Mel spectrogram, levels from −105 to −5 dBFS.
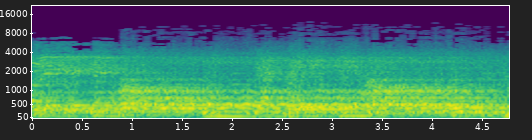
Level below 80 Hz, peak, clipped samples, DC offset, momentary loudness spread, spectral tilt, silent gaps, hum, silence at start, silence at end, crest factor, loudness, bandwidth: -30 dBFS; 0 dBFS; under 0.1%; under 0.1%; 3 LU; -9 dB/octave; none; none; 0 s; 0 s; 10 dB; -12 LUFS; 6 kHz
